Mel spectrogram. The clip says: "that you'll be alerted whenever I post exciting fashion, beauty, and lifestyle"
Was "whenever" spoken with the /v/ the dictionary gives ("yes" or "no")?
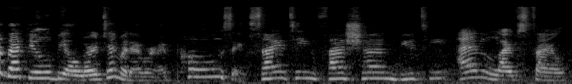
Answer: no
